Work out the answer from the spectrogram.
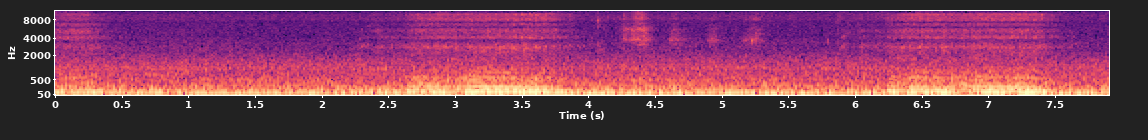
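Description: Two low, buzzing snores on inhalation, about eight a minute, over steady room noise.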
